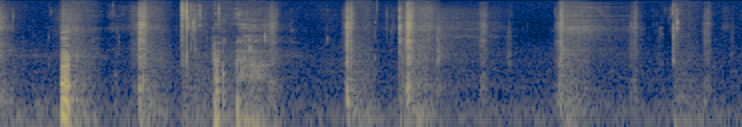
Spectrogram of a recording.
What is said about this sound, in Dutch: Ze neemt nog een hap.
